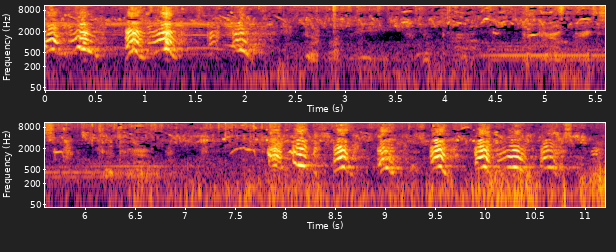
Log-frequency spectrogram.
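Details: Four-month-old female Cane Corso barking during an evaluation: bursts of three or four high, ringing barks open the recording, then a quieter stretch with a faint tone, and another rapid series of barks over low rumble.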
